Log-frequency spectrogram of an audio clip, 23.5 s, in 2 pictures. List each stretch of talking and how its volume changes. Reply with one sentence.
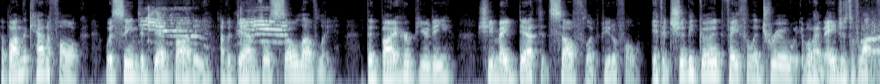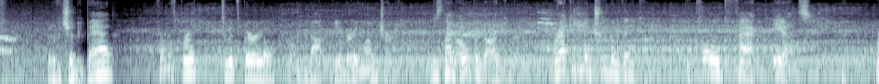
The talking can be heard from 0.0 to 23.4 s, at a steady volume.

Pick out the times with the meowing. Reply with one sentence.
The meowing can be heard from 1.9 to 3.9 s, from 11.4 to 12.8 s and from 17.6 to 19.6 s.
